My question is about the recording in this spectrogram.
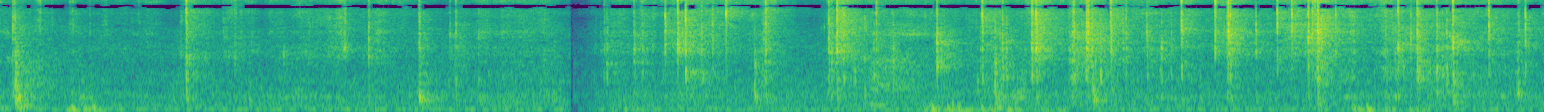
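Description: Adhesive protective film being peeled by hand off the inside panel of a makeup case lid: a dense, crackling run of small ticks as the adhesive lets go, busier from about three seconds in, with a few soft handling thumps.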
